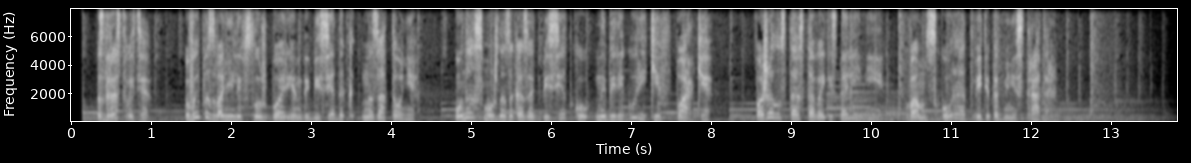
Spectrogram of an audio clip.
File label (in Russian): Речевой секретарь телефона аренда и отдых; ДИКТОРЫ ДЛЯ IVR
